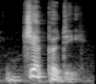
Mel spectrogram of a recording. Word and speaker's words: jeopardy: I hope you noticed how I pronounced the word jeopardy j e o p a r d y Jeopardy not Jeopardy Jeopardy is the state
